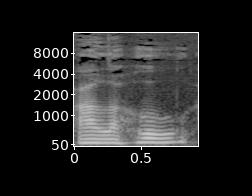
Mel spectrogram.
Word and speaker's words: Allah: As Sufis, we use the name Allah, pronounced Allah. The sound Ah opens the heart. The heart resonates to the Ah sound.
